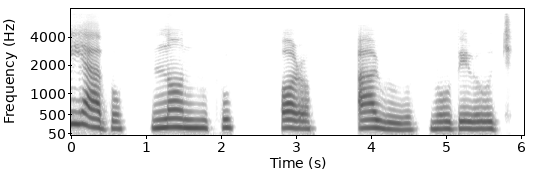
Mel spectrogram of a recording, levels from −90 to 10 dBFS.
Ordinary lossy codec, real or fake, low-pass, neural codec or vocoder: none; fake; 7.2 kHz; codec, 16 kHz, 0.3 kbps, FocalCodec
